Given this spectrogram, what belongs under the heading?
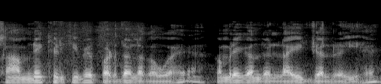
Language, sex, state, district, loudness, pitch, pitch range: Hindi, male, Delhi, New Delhi, -18 LUFS, 80 Hz, 75-90 Hz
